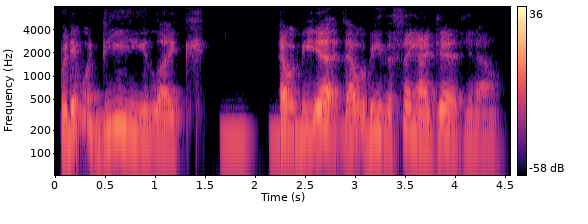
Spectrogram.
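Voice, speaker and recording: Chatting casually as a podcast co-host, this plain-spoken, middle-aged American frequently begins his sentences again. He has a high-sitting, darkish voice and keeps a moderate pace.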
